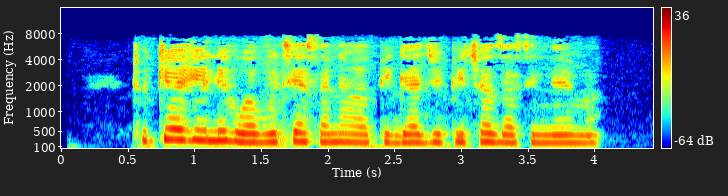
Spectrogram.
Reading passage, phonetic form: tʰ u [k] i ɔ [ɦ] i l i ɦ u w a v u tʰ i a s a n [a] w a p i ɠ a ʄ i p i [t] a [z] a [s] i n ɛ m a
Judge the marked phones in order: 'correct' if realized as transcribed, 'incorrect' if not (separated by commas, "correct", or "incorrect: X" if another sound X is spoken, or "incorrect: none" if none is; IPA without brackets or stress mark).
correct, correct, correct, incorrect: t͡ʃ, correct, correct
